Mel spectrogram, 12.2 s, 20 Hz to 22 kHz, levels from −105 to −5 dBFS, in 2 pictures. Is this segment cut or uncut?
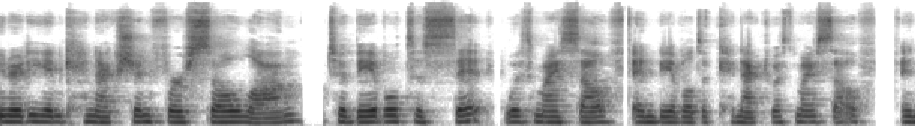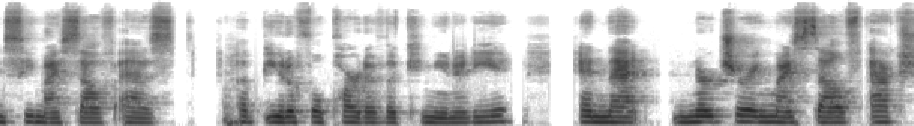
uncut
